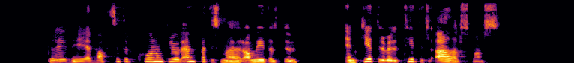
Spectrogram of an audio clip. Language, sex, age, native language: Icelandic, female, 30-39, Icelandic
